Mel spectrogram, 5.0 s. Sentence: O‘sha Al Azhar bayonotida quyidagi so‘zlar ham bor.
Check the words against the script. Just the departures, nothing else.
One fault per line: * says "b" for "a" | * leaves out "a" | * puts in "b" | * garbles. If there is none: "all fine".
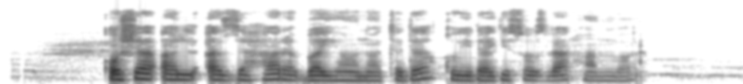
all fine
